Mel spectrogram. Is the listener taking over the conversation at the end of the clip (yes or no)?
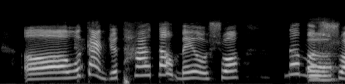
no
